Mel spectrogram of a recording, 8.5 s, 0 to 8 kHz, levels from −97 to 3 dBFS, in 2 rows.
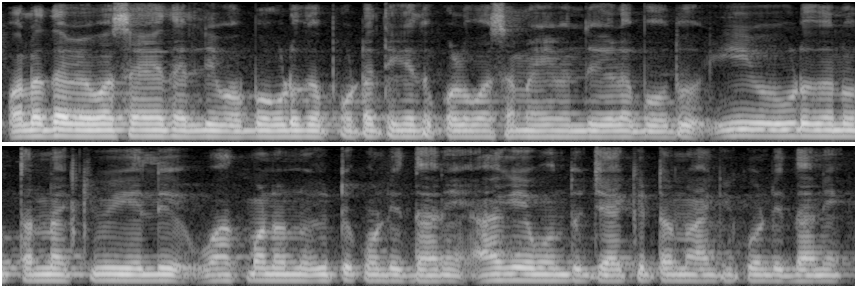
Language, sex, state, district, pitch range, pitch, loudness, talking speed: Kannada, male, Karnataka, Koppal, 125-130 Hz, 130 Hz, -20 LUFS, 155 wpm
